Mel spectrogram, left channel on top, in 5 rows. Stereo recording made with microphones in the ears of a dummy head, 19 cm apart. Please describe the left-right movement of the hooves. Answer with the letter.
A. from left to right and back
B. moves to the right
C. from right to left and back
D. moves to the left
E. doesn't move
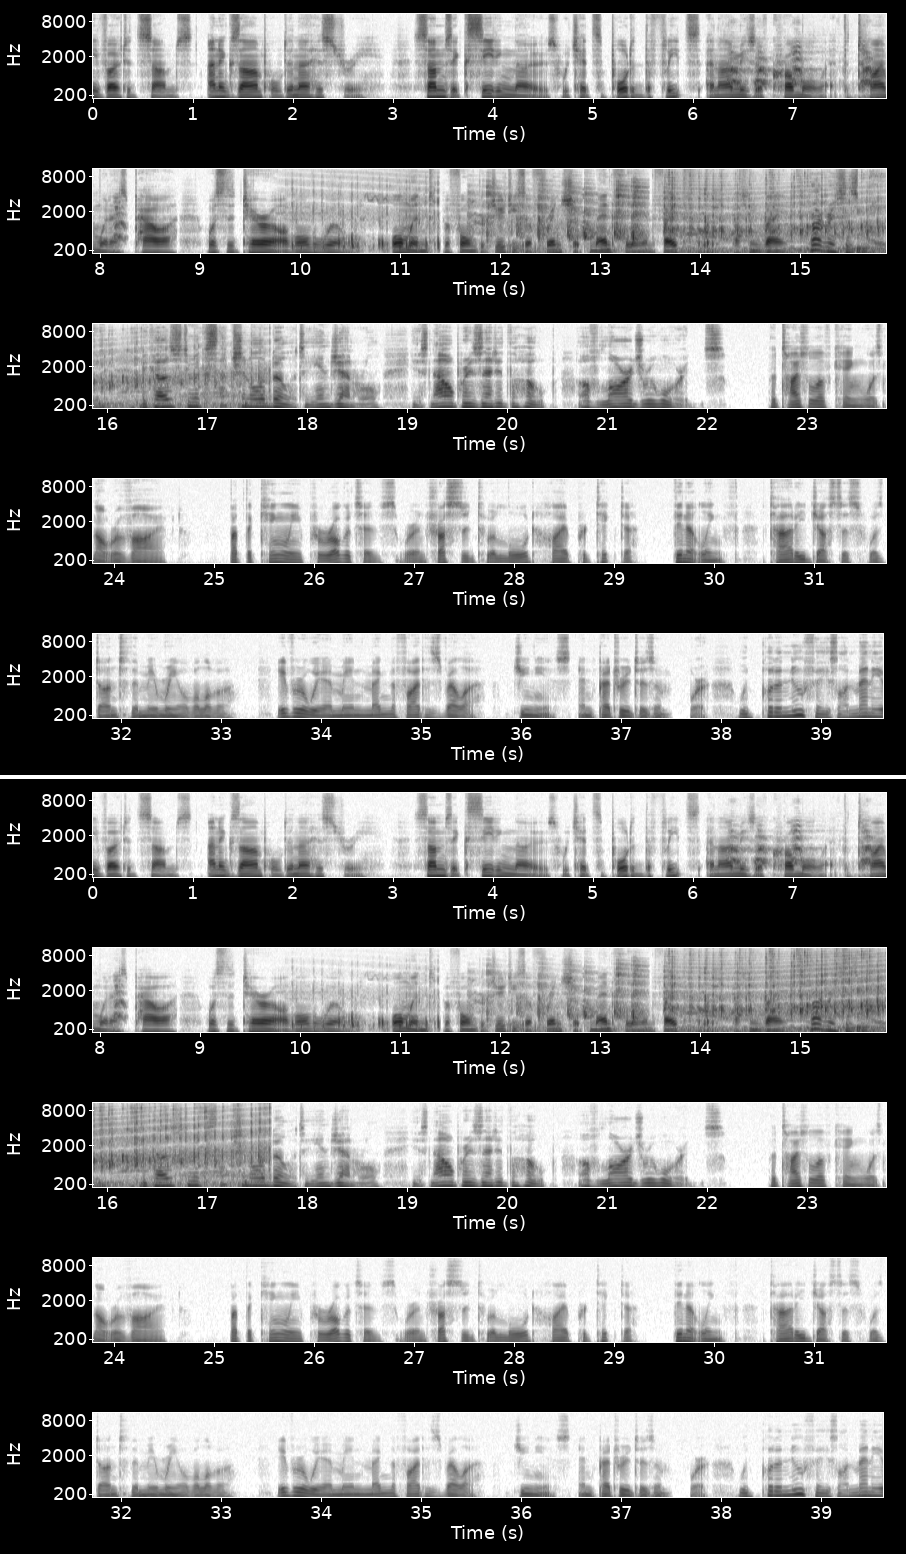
B.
